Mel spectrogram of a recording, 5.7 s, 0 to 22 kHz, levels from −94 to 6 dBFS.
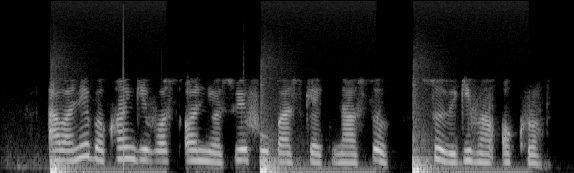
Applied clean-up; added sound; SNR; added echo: none; Bass drum; -4 dB; none.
